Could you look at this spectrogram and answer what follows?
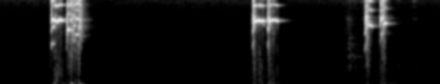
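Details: Rosy-faced lovebirds, four birds in a cage by a window, perched: three loud, shrill double chirps, harsh and squeaky, spaced about every one and a half seconds, with near silence between them.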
